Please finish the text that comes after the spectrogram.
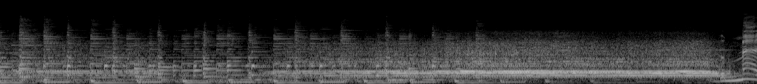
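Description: A turn-of-the-century steam locomotive on the Grand Canyon Railway chugs uphill in a steady rhythmic beat, then a long loud whistle blows, sustained before cutting off sharply.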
